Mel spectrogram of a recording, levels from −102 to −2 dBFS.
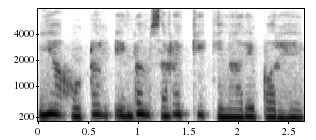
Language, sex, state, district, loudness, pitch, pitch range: Hindi, female, Bihar, Supaul, -14 LUFS, 225 Hz, 200-250 Hz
